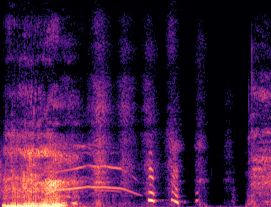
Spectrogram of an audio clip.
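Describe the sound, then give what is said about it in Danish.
A forceful blast of air out through the nose with the mouth closed, lasting about half a second, trailing into a faint whistling tone and a few soft breathy snuffs, as someone tries to blow out something stuck up the nose. “Prøv, prøv, øh, prøv at puste ud. Luk munden og puste.”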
